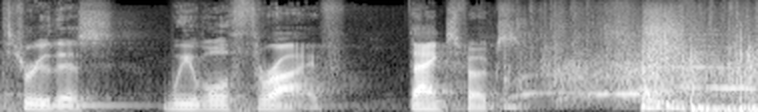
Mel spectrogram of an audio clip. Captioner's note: applause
